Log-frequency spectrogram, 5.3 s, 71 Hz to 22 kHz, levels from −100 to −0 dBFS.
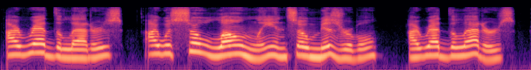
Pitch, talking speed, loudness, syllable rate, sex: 235 Hz, 160 wpm, -18 LUFS, 4.8 syllables/s, female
